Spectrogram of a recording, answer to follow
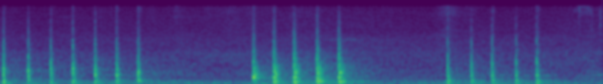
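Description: Knuckles rapping on the steel door panels of a Maruti Wagon R, in three quick runs of about five to seven knocks each. The knocks compare a door lined with a single layer of sound-damping sheet against an undamped door of bare hollow sheet metal.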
